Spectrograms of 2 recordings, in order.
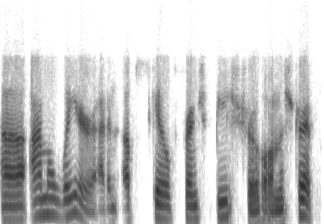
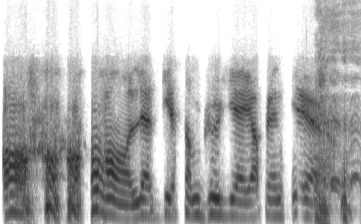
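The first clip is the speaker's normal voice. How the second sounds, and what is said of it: Over-the-top Pepe Le Pew French accent. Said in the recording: “two different types of French accents I do. The over-the-top and the casual... the over-the-top Pepe Le Pew”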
